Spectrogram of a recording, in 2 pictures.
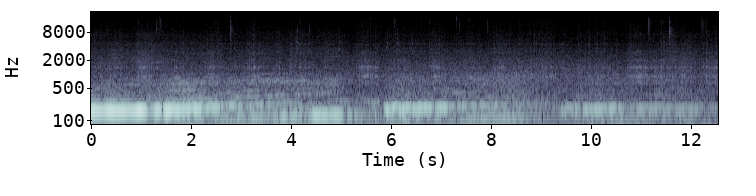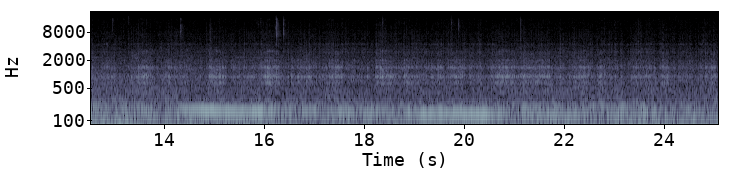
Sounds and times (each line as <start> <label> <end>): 0.0 cars 12.5
0.0 sounds from houses 25.0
